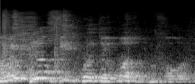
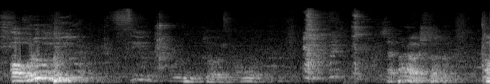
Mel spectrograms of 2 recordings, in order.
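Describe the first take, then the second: First: Newsman's voice, emphatic address then dropping; Pedro Piqueras. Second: Pedro Piqueras. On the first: Passenger repeats the address to the driver, emphatic Piqueras impression. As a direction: call out the destination like a dramatic anchor. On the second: Passenger gives the taxi driver an address, Piqueras impression dying away. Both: Acted. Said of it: "Me para el taxi Pedro Piqueras".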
